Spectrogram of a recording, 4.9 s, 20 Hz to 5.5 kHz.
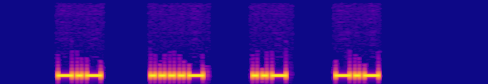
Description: Morse code, heard as a keyed tone, about 25 wpm, spaced as for 13 wpm, 600 Hz. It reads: K4UK
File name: QSO208 13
